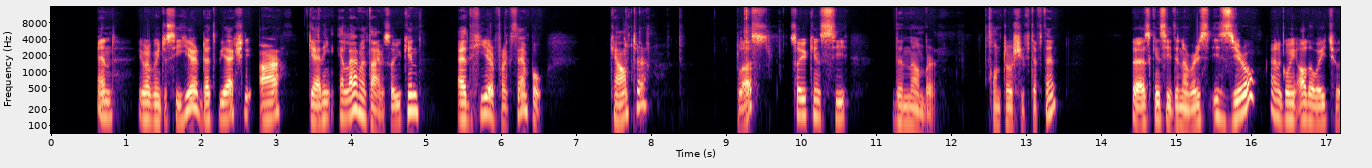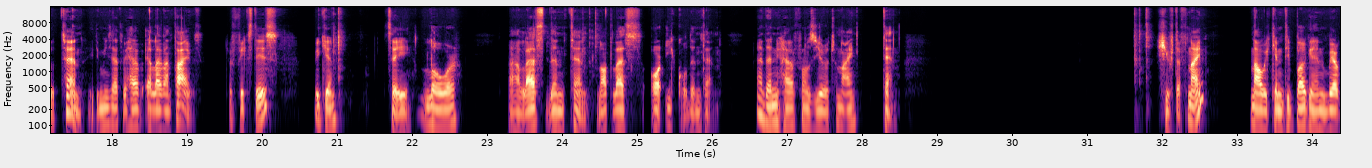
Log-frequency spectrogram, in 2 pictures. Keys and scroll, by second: 8.1 Return, 12.2 ctrl+shift+F10, 31.5 shift+F9.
